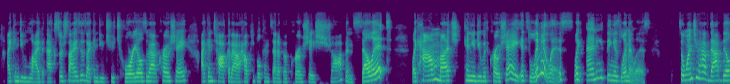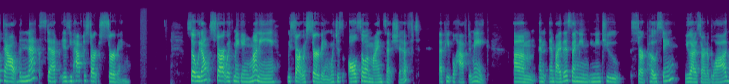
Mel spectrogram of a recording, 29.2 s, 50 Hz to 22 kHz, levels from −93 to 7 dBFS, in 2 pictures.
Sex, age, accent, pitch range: female, 20-39, American, 175-245 Hz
